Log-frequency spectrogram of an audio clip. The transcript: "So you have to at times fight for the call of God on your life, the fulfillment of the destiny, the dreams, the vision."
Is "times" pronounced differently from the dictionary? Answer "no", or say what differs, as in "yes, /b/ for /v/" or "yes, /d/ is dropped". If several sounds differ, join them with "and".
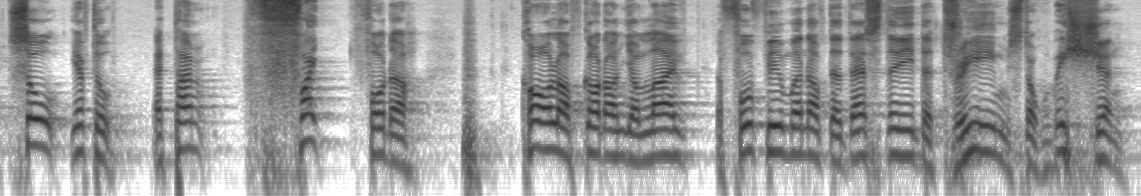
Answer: yes, /z/ is dropped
